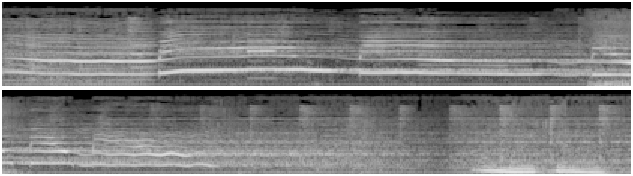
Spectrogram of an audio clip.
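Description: A cat meows in one long, drawn-out wavering yowl that holds steady and loud, broken by a short scratchy burst midway and ending in a few higher, rising cries.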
